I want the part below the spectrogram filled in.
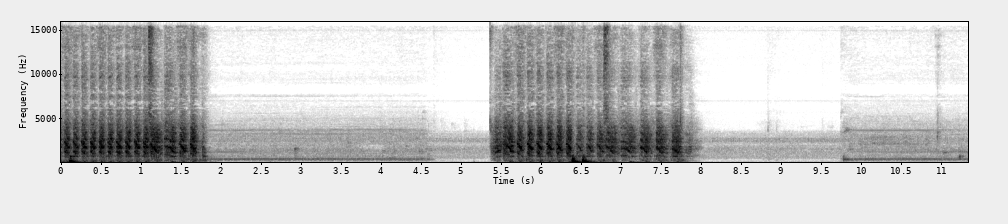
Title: fz6 won't start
